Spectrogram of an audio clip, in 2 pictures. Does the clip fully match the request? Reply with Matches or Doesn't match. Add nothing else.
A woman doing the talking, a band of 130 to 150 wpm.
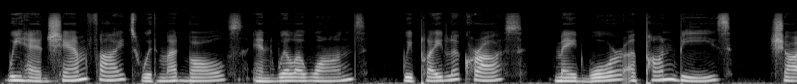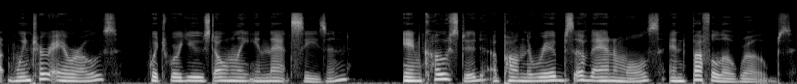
Matches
